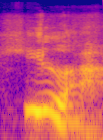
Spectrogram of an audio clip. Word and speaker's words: Gila: And Gila.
